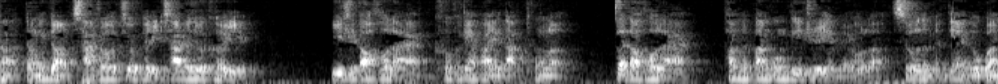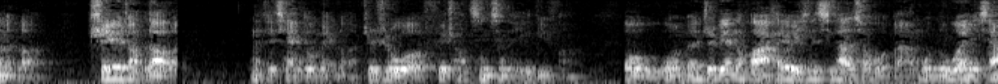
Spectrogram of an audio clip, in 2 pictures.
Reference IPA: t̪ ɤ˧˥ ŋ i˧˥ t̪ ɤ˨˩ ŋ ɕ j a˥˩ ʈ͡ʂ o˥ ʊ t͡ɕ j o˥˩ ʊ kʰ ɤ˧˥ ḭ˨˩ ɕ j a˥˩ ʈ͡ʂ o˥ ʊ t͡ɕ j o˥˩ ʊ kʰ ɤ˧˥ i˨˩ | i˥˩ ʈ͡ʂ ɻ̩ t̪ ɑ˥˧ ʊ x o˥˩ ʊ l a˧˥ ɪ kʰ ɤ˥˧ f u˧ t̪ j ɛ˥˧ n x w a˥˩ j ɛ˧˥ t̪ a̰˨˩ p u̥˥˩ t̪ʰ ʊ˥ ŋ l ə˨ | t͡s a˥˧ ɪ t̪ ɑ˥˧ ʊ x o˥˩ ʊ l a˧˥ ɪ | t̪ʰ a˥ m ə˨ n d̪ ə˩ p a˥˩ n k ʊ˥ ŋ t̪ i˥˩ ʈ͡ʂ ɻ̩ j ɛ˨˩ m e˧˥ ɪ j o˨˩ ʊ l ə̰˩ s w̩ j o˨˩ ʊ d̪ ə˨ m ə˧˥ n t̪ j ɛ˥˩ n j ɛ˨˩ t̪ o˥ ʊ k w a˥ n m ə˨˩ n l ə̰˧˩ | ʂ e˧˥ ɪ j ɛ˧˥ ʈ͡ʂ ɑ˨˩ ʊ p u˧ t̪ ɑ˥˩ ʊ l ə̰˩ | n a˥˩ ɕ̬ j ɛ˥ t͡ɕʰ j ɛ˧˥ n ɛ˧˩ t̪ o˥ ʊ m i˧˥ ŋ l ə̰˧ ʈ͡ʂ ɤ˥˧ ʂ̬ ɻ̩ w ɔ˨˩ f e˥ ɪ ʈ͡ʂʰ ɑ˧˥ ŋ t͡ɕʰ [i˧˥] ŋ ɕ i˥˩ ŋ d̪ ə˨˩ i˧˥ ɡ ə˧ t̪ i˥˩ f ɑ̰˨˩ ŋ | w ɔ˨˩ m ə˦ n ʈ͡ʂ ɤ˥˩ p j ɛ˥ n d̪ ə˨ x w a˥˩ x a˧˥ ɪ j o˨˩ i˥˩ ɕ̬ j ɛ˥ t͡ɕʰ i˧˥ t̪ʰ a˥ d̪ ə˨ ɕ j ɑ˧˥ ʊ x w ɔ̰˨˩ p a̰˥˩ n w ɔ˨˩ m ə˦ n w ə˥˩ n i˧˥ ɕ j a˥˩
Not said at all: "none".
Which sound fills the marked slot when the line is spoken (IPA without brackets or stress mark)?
i˥˧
